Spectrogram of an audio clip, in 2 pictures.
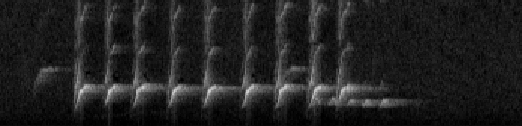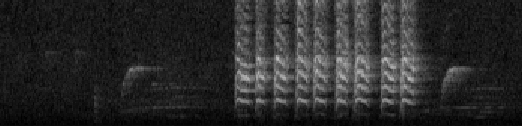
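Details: Lesser green leafbird lure song meant to prompt singing: a fast series of about nine sharp, downward-slurred notes, a quiet gap with a faint note, then a dense buzzy trill.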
